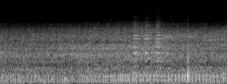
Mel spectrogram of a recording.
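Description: A big-bike motorcycle of about 1000cc drones past on a road in Cavite, a steady loud engine roar that holds level throughout with a brief sharp knock near the end.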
